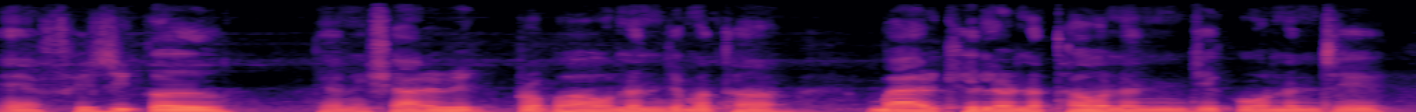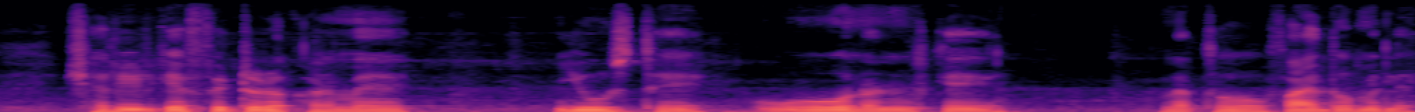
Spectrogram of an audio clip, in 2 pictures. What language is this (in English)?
Sindhi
